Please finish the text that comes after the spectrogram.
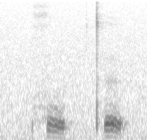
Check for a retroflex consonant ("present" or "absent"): absent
